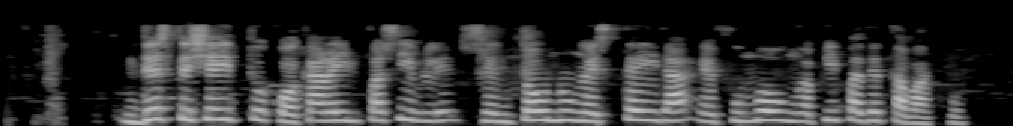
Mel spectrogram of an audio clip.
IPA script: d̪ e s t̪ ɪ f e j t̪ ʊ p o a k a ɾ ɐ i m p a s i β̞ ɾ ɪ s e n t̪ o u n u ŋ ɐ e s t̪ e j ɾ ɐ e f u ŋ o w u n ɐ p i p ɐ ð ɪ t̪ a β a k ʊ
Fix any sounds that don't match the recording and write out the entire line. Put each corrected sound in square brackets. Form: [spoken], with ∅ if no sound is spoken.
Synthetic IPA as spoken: d̪ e s t̪ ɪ [ʃ] e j t̪ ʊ [k] o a k a ɾ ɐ i m p a s i β̞ [l] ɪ s e n t̪ o [w] n u ŋ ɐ e s t̪ e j ɾ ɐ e f u [m] o w u [ŋ] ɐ p i p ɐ ð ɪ t̪ a β a k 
